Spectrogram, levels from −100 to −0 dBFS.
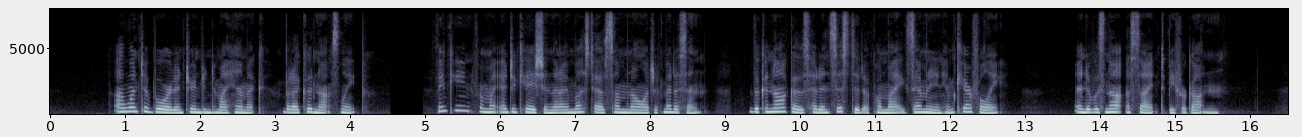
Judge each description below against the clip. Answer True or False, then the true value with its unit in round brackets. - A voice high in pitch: True (225 Hz)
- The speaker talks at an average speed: True (155 wpm)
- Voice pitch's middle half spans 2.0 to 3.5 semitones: True (2.6 semitones)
